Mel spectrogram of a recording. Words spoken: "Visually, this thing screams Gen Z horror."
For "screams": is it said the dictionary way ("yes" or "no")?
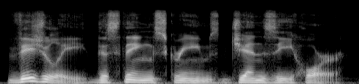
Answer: yes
